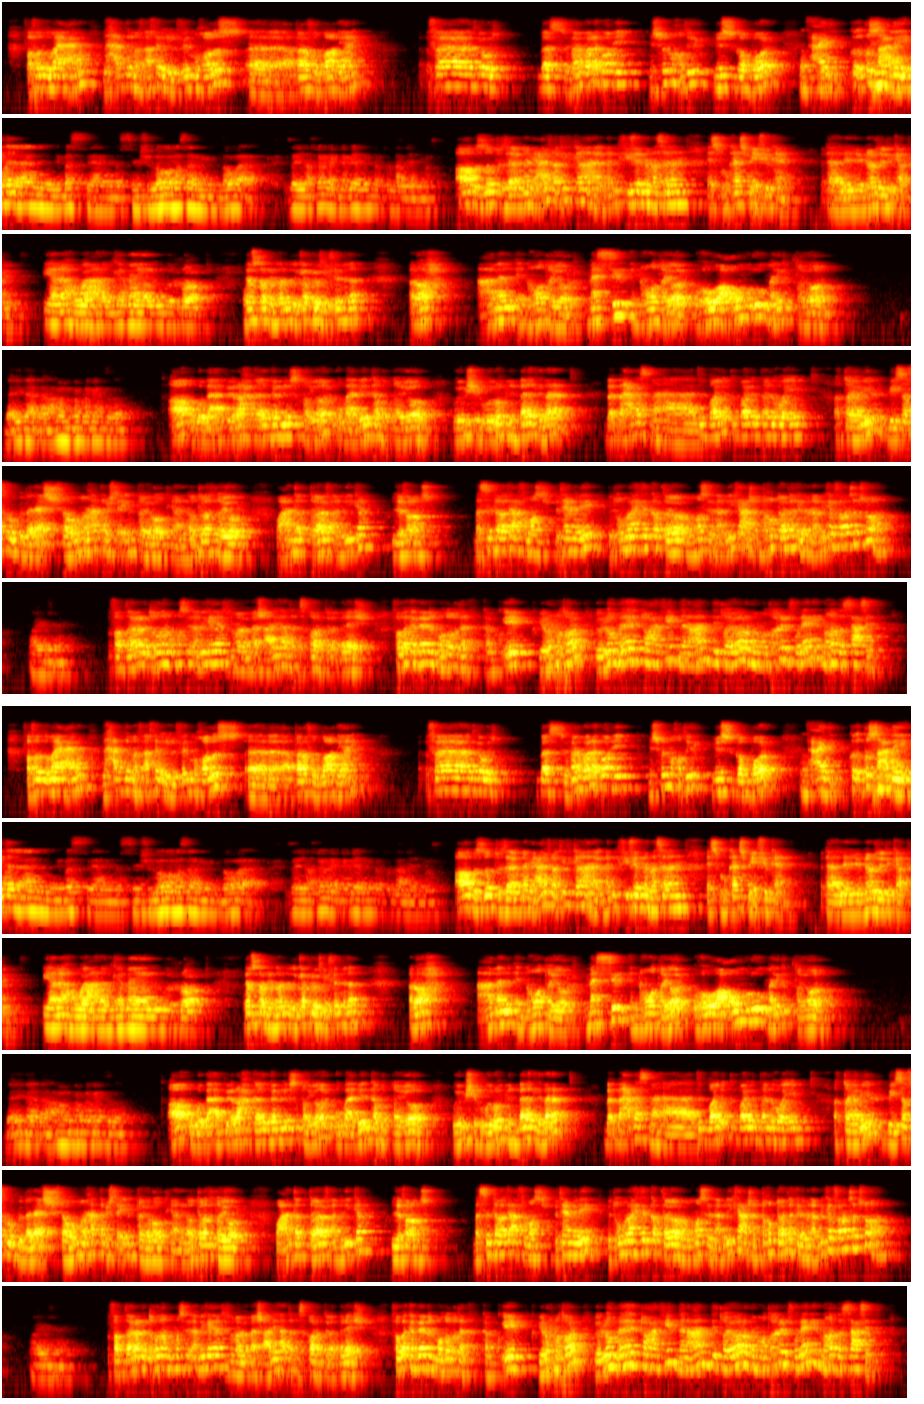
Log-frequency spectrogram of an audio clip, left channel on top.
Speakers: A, on the right (about 70°); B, on the left (about 45°).
A: ففضلوا بقى يعانوا لحد ما في اخر الفيلم خالص آه، اعترفوا لبعض يعني فاتجوزوا بس فانا بقول لك هو ايه مش فيلم خطير مش جبار
B: بس
A: عادي ق- قصة
B: في متعه
A: عادية
B: شويه
A: ت-
B: يعني بس يعني بس مش اللي هو مثلا اللي هو زي الافلام الاجنبيه اللي انت بتقول عليها دي مثلا
A: اه بالظبط مش زي الاجنبي عارف لو تيجي تتكلم عن الاجنبي في فيلم مثلا اسمه كاتش مي اف يو كان آه لليوناردو دي كابريو يا لهوي على الجمال والرعب
B: طب
A: يا اسطى ليوناردو دي كابريو في الفيلم ده راح عمل ان هو طيار مثل ان هو طيار وهو عمره ما ركب طيارة
B: ده ايه ده ده عمل مغامرة جامدة ده
A: اه وبقى بي- راح جا- جاب لبس طيار وبقى بيركب الطيارة ويمشي ويروح من بلد لبلد ب- بحاجة اسمها ديد بايلوت ديد بايلوت ده اللي هو ايه الطيارين بيسافروا ببلاش لو هم حتى مش سايقين الطيارات يعني لو انت دلوقتي طيار وعندك طيارة في امريكا لفرنسا بس انت دلوقتي قاعد في مصر بتعمل ايه بتقوم رايح تركب طيارة من مصر لامريكا عشان تاخد طيارتك اللي من امريكا لفرنسا تسوقها
B: ايوه فاهم
A: فالطياره اللي بتاخدها من مصر لامريكا دي ما بتبقى- ما بيبقاش عليها تذكره بتبقى ببلاش فهو بقى كان بيعمل الموضوع ده كان ك- ايه يروح مطار يقول لهم ايه انتوا عارفين ده انا عندي طياره من مطار الفلاني النهارده الساعه 6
